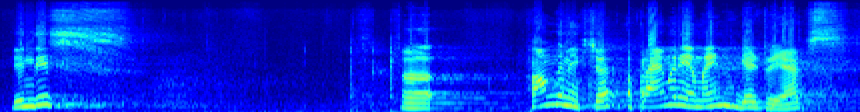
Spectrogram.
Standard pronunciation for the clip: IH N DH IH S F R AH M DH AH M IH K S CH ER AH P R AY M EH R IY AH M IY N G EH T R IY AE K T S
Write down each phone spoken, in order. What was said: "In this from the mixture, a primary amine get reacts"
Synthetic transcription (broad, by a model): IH N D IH S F R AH M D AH M IH K S CH ER AH P R AY M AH R IY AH M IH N G EH T R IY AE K T S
